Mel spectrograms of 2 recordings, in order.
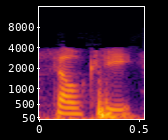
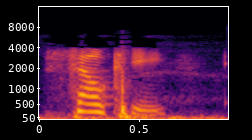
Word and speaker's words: Selke: Well, go to Amazon, type in my name, Ilona Selke, and it's spelled with an I. So remember, I like you and me and I, Ilona, I L O N A, Ilona Selke, S-E-L-K-E dot com or Ilona Selke on Amazon.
